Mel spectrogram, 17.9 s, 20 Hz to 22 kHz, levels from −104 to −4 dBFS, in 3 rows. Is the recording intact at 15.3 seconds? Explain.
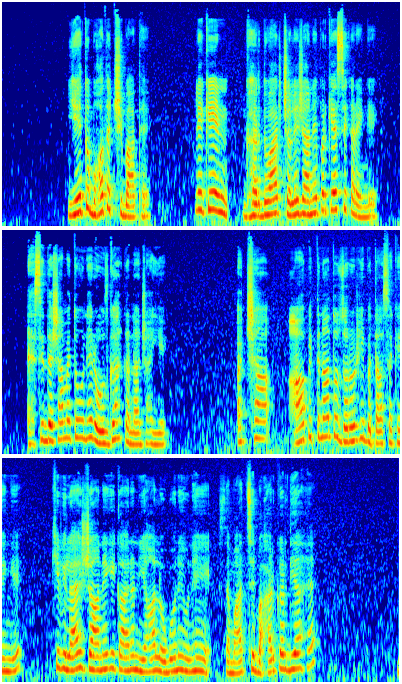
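No. At 15.3 seconds, as throughout the speech, overdone noise removal is at work. Frequency bands near the estimated noise floor are pulled down or cut, leaving near-silent background with twinkling specks. Unlike a noise gate, which mutes everything at once, this strips individual bands.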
